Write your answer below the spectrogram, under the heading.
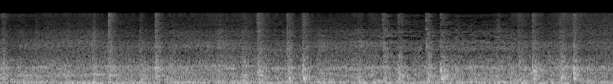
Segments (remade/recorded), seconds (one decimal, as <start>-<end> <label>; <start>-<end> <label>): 0.0-3.8 remade; 3.8-5.1 recorded; 5.1-6.1 remade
